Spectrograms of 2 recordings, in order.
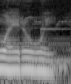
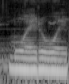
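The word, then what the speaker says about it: មួយរយ: เอง นะ คะ 100 จะ ออก เสียง ว่า มวย โรย มวย รวย แปล ว่า 100 นะ คะ ต่อ ไป นะ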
